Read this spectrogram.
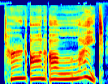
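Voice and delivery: high, drawn-out demand from a mother; exasperated mother. A narrator's reading.

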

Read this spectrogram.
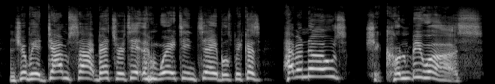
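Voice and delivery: hammed-up moaning chef; sarcastic grumbling chef. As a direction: grouse about the clumsy lass.

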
